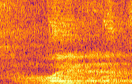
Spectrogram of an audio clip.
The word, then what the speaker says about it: Freude: And very clearly, it shows the first syllable is Freude. – Well, I was just waiting. That it is far more important than the second one, right? So make sure you're going Freude, right?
